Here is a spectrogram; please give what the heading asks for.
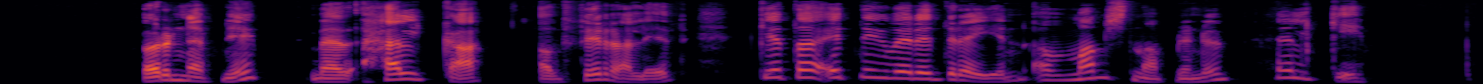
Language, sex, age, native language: Icelandic, male, 30-39, Icelandic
